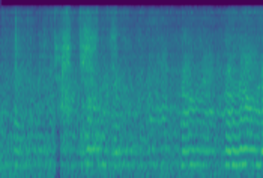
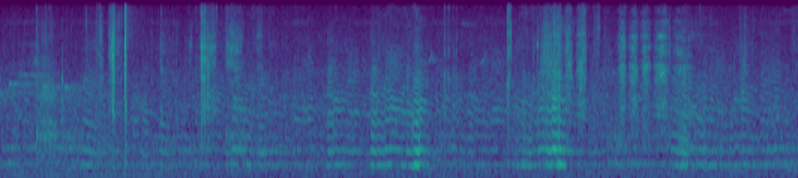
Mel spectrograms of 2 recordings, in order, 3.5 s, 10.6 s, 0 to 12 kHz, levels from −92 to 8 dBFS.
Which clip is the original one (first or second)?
second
